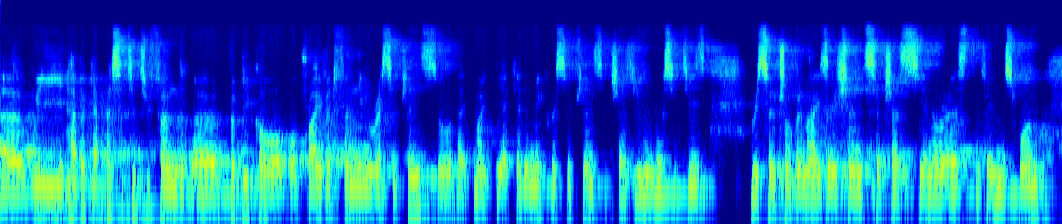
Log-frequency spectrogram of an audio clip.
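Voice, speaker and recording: A man with a French accent speaks at a fairly quick pace, with hardly any pauses and a medium pitch. His intonation is monotone and flat, and there is noticeable background noise. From France. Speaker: research funding agency representative. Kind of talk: conference presentation. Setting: hybrid conference. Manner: halting, many fillers.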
